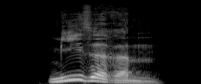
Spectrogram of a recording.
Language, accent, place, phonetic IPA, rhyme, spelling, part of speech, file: German, Germany, Berlin, [ˈmiːzəʁəm], -iːzəʁəm, mieserem, adjective, De-mieserem.ogg
- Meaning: strong dative masculine/neuter singular comparative degree of mies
